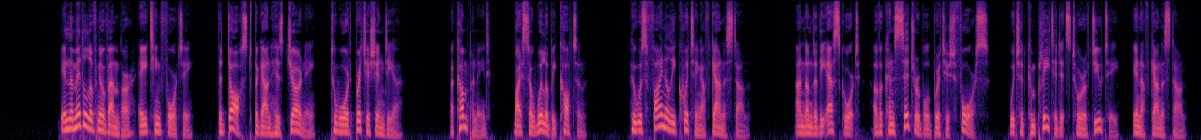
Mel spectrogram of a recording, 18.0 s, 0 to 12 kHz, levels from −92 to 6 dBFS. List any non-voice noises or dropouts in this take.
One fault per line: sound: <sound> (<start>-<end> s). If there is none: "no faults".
no faults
